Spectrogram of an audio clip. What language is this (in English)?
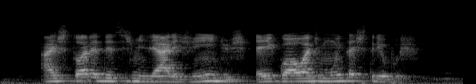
Portuguese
